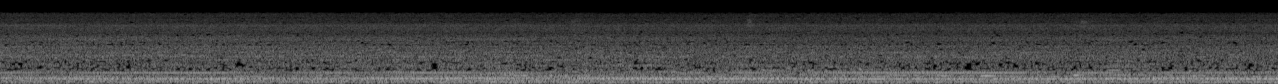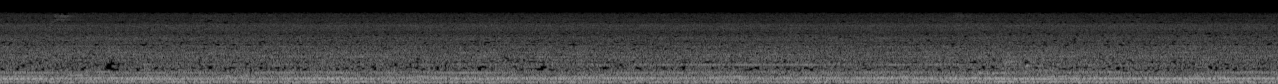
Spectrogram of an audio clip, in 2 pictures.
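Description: Steady electrical and mechanical hum of a powered-up OMV MAV 420 CNC bed-type milling machine: a low drone with a fainter higher tone over an even hiss, slowly swelling and fading a little.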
